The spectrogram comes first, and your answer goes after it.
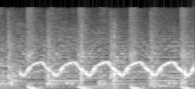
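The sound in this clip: Ambulance siren sound effect played at a wedding celebration: a loud wailing tone that rises and falls repeatedly in a steady cycle, with regular low thumps beating underneath.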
